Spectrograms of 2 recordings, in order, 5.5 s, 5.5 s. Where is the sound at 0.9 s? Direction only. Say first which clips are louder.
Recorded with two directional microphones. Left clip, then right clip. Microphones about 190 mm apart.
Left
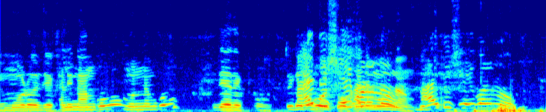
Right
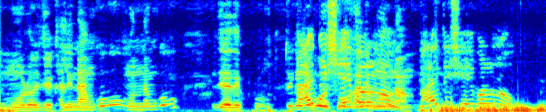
Right 2 dB; 25° right (ahead or behind).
